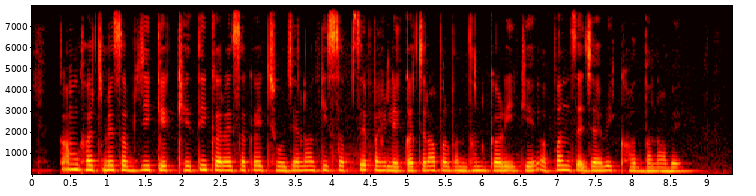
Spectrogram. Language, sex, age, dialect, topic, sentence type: Maithili, female, 18-24, Angika, agriculture, question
